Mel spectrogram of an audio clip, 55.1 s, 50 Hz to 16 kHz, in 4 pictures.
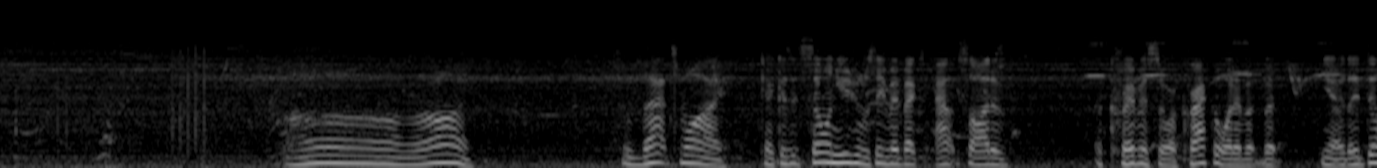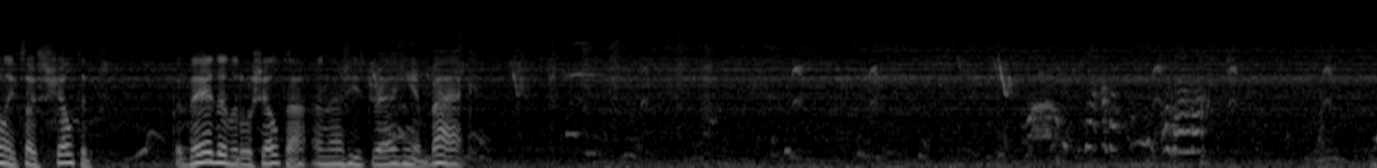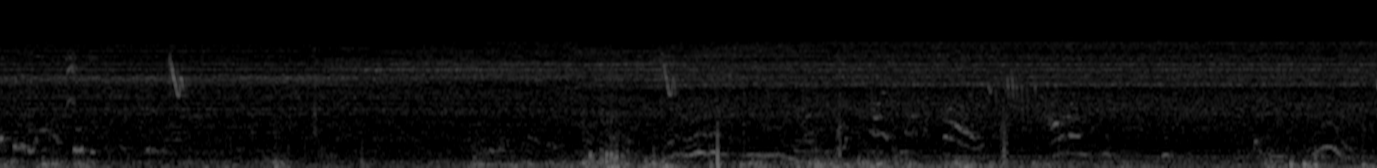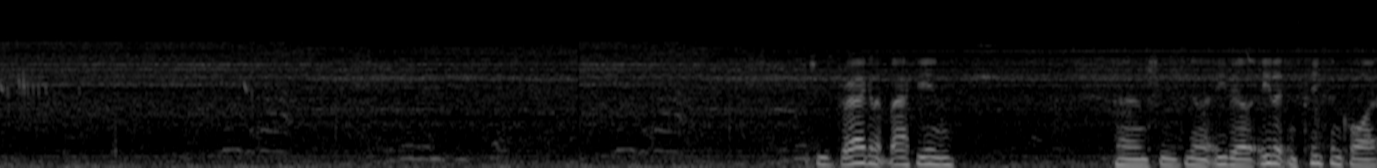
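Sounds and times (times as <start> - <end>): steady high hiss: 0.0 - 55.0
faint indistinct voices: 13.5 - 49.6.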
